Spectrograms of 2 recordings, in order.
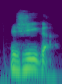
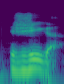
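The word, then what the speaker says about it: Žiga: You know, you want to know how it's pronounced in Slovenian? You want to know how it's pronounced? Ziga. Ziga.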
